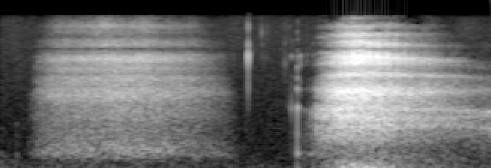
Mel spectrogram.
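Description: A long, deep inhale followed by a heavy, airy exhale, close and clear, alone without talk, during a guided breathing moment.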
